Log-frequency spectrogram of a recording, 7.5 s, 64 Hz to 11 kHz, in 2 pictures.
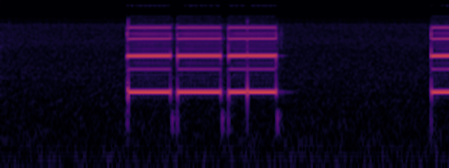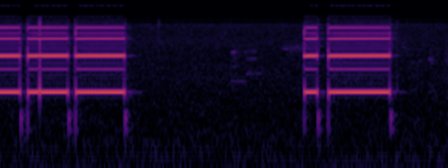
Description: Morse code, heard as a keyed tone, about 12 wpm, 660 Hz. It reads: O O A
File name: curso / ejercicio 8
